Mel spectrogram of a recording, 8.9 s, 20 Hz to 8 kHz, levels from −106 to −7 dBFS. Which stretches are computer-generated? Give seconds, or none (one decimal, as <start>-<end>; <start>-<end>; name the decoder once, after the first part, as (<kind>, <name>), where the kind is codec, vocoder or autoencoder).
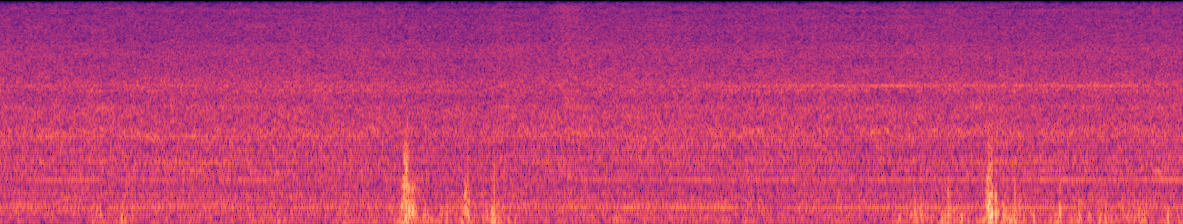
0.0-8.9 (autoencoder, DAC-VAE)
